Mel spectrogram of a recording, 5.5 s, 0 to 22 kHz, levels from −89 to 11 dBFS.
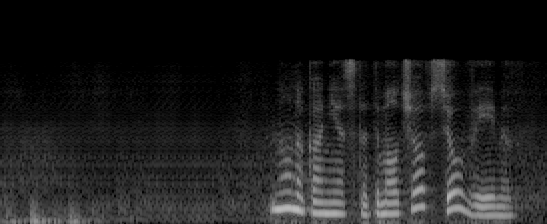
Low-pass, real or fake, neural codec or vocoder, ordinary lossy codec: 7.2 kHz; fake; codec, 24 kHz, 0.5 kbps, DualCodec; none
